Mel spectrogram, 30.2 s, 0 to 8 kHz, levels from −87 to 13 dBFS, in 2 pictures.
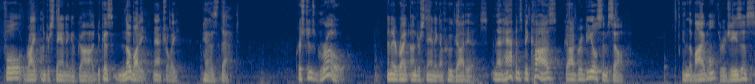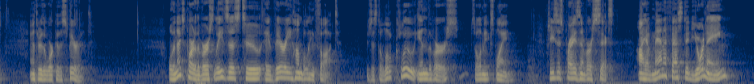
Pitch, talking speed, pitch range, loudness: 120 Hz, 150 wpm, 100-140 Hz, -28 LUFS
